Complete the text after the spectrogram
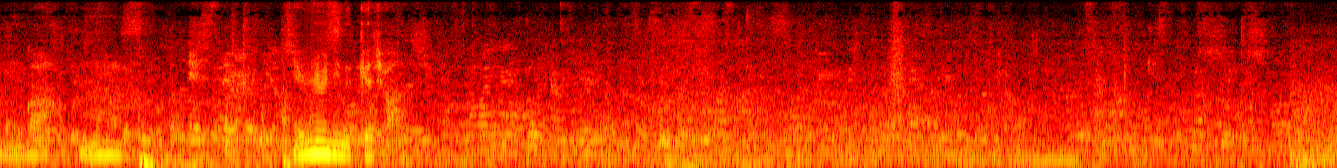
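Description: A group of adults talks and murmurs nearby in a busy room.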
